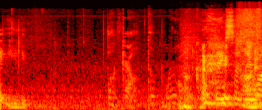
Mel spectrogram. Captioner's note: under her breath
